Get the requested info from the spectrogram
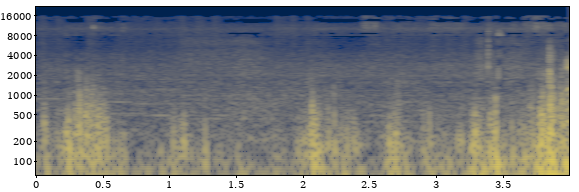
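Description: Gusty wind buffeting the microphone, over the rush of a rough storm sea breaking on the shore.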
